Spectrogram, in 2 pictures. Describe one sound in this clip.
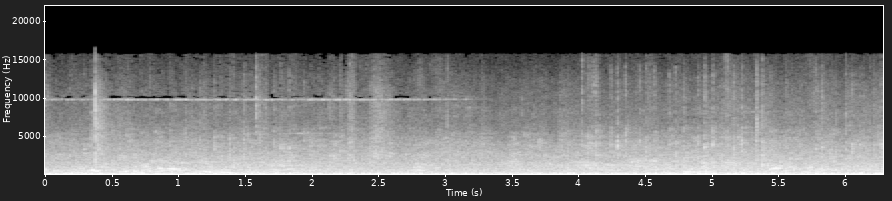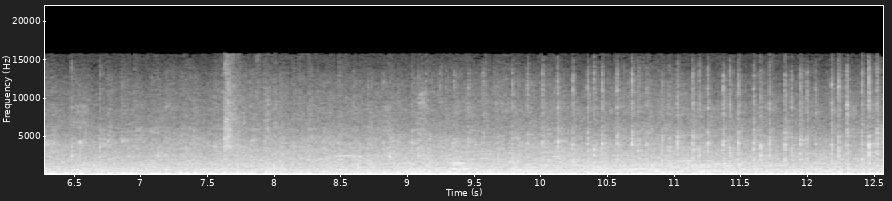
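Traffic rumbles along a nearby street.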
